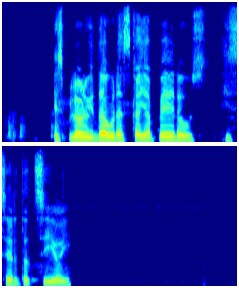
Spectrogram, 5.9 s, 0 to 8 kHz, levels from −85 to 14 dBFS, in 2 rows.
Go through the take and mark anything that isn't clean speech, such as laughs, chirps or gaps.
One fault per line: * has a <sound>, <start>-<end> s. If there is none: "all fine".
all fine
